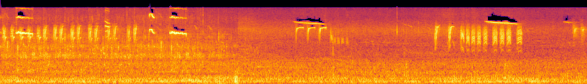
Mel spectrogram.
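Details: Common kingfisher at the Donge: rapid strings of shrill, high pulsed notes, then a quieter gap and another run of piercing whistles near the end, with a steady low rustling background.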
